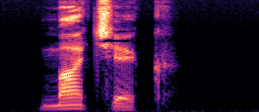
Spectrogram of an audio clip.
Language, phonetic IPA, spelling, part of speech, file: Polish, [ˈmat͡ɕɛk], Maciek, proper noun, Pl-Maciek.ogg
